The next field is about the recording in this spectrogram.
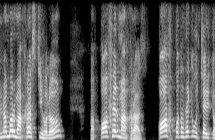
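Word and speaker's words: ق: বারাবার উপরের তালু, বলছে জিভের গড়া এবং তার বারাবার উপরের তালুর সাথে লাগিয়ে উচ্চারিত হয় কফ।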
